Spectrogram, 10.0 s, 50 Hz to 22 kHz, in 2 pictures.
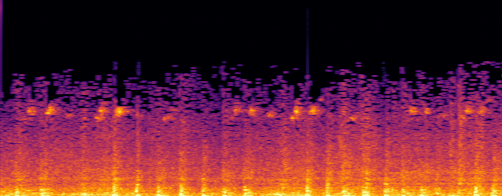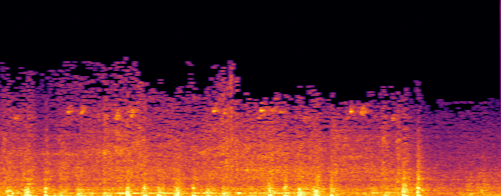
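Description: Keihan 8000 series electric train pulling out of the station past the platform, its wheels clacking over the rail joints in a quick, steady clatter over a rumble. The clatter stops about nine seconds in as the last car clears.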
